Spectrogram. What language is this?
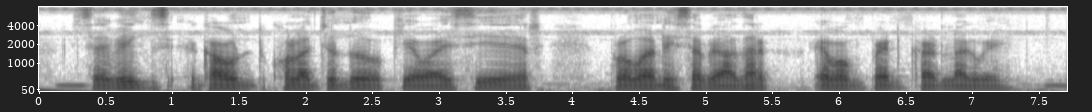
Bangla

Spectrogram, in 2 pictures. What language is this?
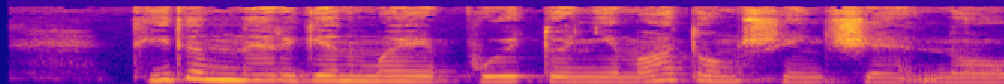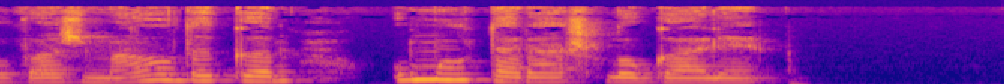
Mari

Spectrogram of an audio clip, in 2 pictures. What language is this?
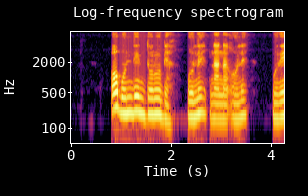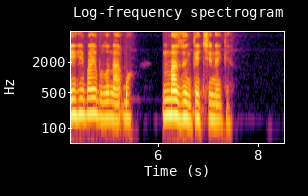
Igbo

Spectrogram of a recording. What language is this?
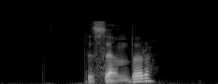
Swedish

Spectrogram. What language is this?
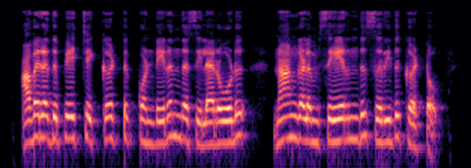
Tamil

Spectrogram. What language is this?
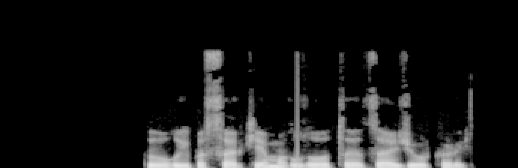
Pashto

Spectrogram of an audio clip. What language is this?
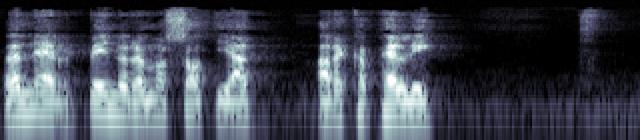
Welsh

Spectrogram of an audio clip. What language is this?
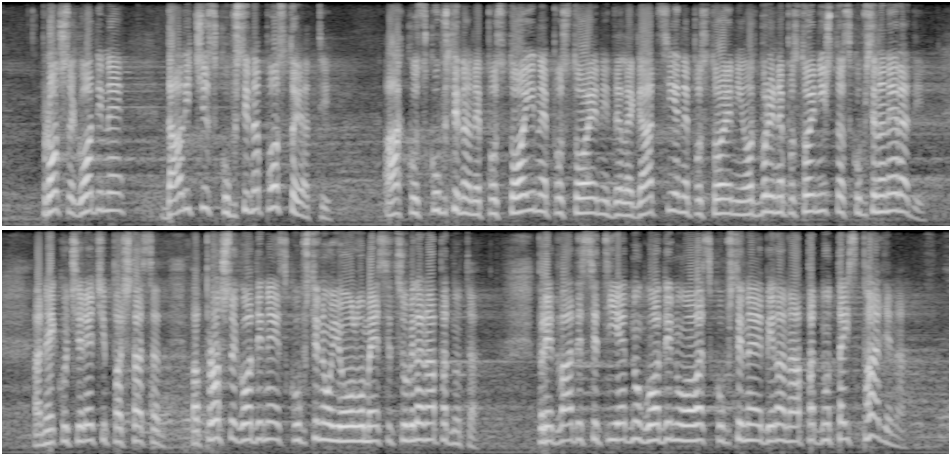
Serbian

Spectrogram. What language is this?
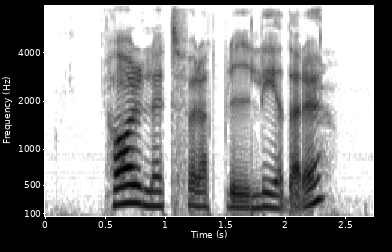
Swedish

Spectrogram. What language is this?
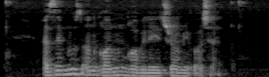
Persian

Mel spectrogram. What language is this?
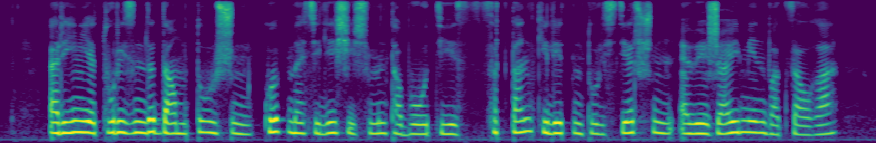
Kazakh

